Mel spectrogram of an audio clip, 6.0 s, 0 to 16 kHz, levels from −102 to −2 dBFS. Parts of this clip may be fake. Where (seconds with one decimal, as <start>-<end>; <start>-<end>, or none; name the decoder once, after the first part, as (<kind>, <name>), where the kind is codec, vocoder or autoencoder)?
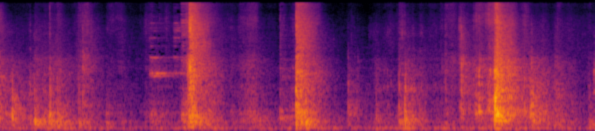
none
